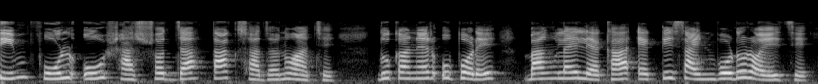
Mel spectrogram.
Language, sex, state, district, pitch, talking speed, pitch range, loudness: Bengali, female, Tripura, West Tripura, 265 Hz, 95 wpm, 235-280 Hz, -15 LUFS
